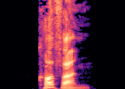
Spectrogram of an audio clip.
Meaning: dative plural of Koffer
- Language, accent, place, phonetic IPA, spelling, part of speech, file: German, Germany, Berlin, [ˈkɔfɐn], Koffern, noun, De-Koffern.ogg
